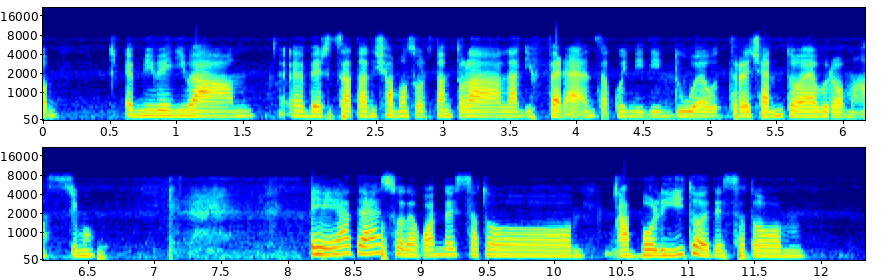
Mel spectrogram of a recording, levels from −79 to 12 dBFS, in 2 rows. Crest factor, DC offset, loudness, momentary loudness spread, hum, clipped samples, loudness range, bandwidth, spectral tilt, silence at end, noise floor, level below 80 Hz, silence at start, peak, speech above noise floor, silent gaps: 18 dB; under 0.1%; -17 LUFS; 13 LU; none; under 0.1%; 4 LU; 8.6 kHz; -6 dB/octave; 0.45 s; -43 dBFS; -52 dBFS; 0 s; 0 dBFS; 26 dB; none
